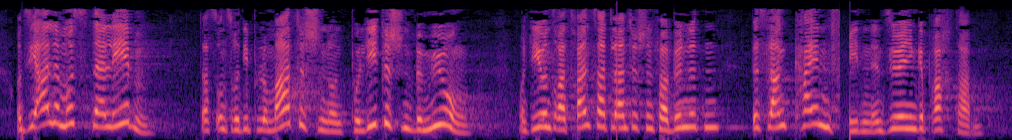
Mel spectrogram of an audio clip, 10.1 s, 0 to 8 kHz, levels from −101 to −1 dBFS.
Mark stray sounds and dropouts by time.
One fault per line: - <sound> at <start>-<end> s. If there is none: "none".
- dropout at 8.4-8.5 s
